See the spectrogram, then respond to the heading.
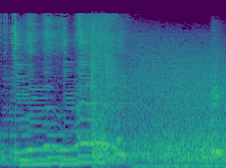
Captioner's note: Gunshot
